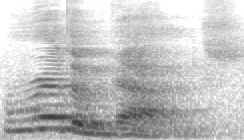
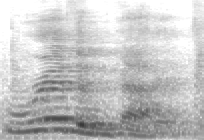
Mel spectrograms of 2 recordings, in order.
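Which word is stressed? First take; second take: rhythm; rhythm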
